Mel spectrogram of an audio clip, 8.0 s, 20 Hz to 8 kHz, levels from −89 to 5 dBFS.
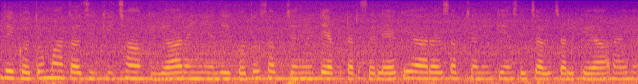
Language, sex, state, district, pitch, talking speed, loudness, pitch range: Hindi, female, Bihar, Gopalganj, 220 Hz, 235 wpm, -14 LUFS, 215-230 Hz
